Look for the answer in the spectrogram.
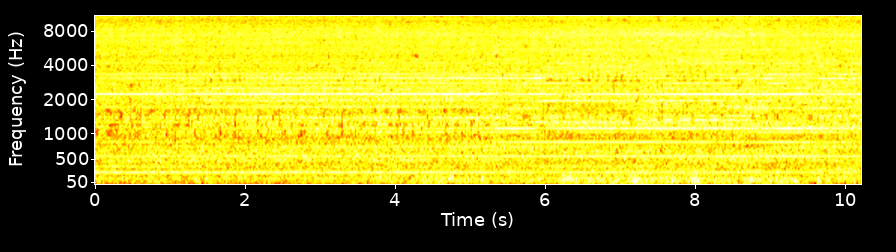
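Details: Newly installed replacement for 16-year-old Polaris PB4-60 pool booster pump (old one had bad armature, bearings replaced three times), started after main pump: steady, even hum and whir, no knocks, rattles or surging; running smoothly.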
